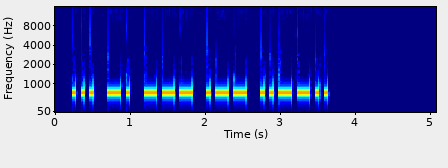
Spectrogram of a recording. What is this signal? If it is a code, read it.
Morse code, heard as a keyed tone, about 21 wpm, 700 Hz. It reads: SNOW?
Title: Sentences from Top 1000 Words - Review Part 3 - 20wpm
